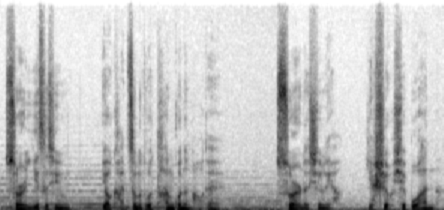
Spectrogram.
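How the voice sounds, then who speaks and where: Actor as youthful emperor, period court drama. Lower register, formal, guarded, respectful, expressive melody. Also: male voice, fairly quick, music in the background, natural voice. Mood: earnest. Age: young adult. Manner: formal, polite, careful phrasing. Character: young emperor, deferential grandson, guarded and courteous. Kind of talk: Chinese imperial costume drama acting.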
